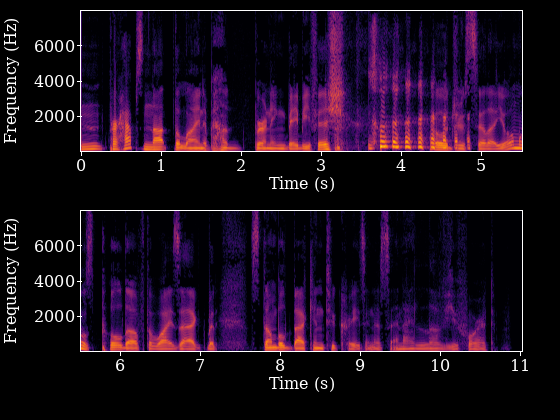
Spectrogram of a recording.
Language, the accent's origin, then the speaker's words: English; United Kingdom; As a Brit, I commend James Marsters on his Cockney accent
